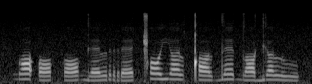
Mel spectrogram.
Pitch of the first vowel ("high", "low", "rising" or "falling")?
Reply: high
